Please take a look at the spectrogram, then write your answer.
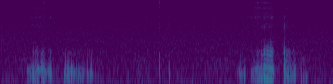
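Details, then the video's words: Blenheim Cavalier King Charles Spaniel asleep and snoring, giving short low rasping breaths in brief clusters early on and again near the end, with a couple of faint clicks in the quiet middle. "sleeping and snoring like a boss"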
